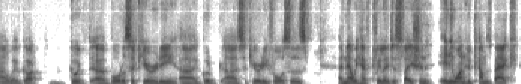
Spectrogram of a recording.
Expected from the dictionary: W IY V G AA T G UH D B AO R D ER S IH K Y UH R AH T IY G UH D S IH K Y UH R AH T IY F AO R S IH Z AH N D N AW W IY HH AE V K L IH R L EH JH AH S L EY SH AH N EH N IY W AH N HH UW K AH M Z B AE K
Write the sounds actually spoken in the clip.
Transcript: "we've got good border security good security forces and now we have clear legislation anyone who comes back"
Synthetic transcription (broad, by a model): W IY V G AA T G UH D B AO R D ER S IH K Y UH R AH T IY G UH D S IH K Y UH R AH T IY F AO R S IH Z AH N N AW W IY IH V K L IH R L EH JH AH S L EY SH AH N EH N IY W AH N HH UW K AH M Z B AE K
